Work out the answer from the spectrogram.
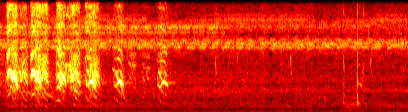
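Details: Indian common myna calling: a burst of about eight loud, harsh, squealing notes in quick succession over the first second and a half, then quieter background with a steady insect hum.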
